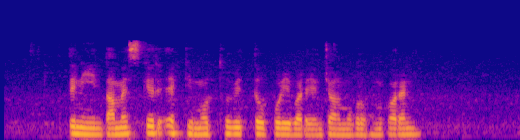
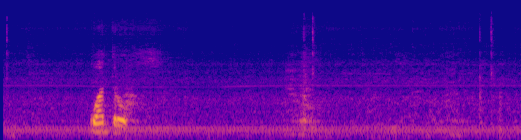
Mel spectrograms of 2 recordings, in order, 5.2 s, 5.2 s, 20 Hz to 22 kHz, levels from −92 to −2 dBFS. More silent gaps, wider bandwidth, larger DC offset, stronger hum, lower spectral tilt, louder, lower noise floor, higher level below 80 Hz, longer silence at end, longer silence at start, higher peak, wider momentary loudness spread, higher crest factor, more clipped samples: neither; second, 7.8 kHz vs 14.5 kHz; neither; neither; first, -7.5 dB/octave vs -6 dB/octave; first, -24 LUFS vs -30 LUFS; first, -59 dBFS vs -54 dBFS; first, -56 dBFS vs -74 dBFS; second, 1 s vs 1.25 s; second, 0.7 s vs 0.9 s; first, -8 dBFS vs -14 dBFS; second, 6 LU vs 26 LU; second, 16 dB vs 24 dB; neither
